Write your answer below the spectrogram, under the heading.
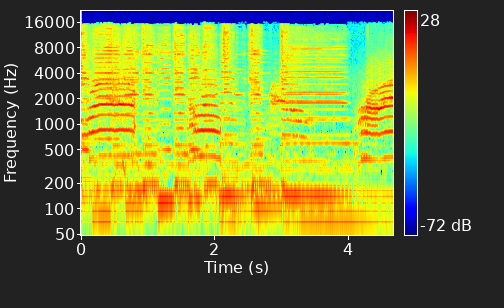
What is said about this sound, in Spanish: ¡Tu gato! ¡Tu gatito está cumpliendo! ¿Años? ¿Meses? Ahí está un gatito cumplidor.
